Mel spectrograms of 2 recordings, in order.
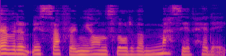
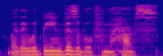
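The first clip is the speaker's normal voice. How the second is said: ordinary delivery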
